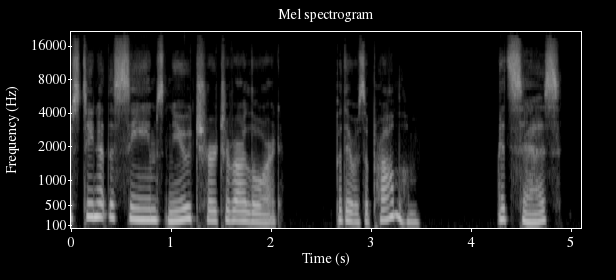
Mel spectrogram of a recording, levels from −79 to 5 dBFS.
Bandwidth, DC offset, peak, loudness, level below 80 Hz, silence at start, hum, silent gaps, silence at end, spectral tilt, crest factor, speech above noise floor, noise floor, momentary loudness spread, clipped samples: over 20 kHz; under 0.1%; -10 dBFS; -23 LUFS; -66 dBFS; 0 s; none; none; 0.25 s; -4 dB/octave; 14 dB; 49 dB; -72 dBFS; 13 LU; under 0.1%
